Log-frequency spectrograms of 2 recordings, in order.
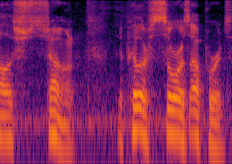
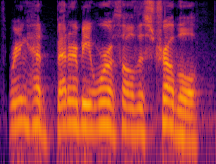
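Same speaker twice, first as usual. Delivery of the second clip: loud, higher grumbling shout; yelling down; 7 semitones higher, 8 dB louder than usual. Acted. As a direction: call down the pillar. Lydia yelling down.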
